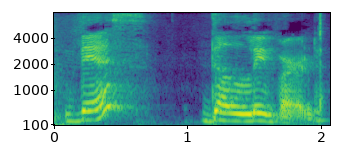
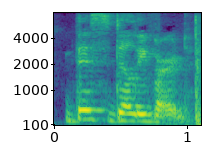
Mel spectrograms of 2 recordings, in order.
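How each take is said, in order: First: "This" lifted, pause, then "delivered." falling; dramatic pause after This. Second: Said in the usual way. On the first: Shown as a demonstration. Reviewer savoring the verdict, pausing before delivered. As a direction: split it: "This" ... "delivered.".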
